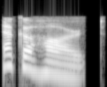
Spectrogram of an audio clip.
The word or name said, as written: Eckehart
